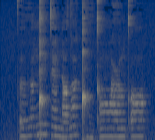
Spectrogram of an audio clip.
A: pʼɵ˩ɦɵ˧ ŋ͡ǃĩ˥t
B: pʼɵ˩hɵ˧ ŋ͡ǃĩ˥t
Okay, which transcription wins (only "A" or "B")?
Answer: A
